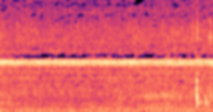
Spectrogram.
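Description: Crickets or similar insects trilling steadily in the field, a faint unbroken high-pitched tone over a soft outdoor hiss.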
